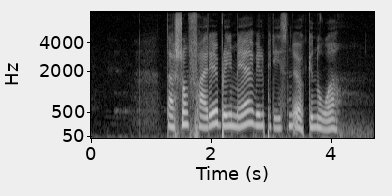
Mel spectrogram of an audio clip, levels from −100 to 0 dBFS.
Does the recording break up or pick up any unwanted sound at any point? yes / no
no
